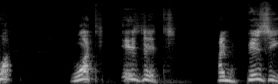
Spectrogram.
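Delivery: put-on curt, brusque, terse older woman's voice. Game narrator voicing the character who answers the party: terse older female voice. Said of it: "sounds like an older female voice saying".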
